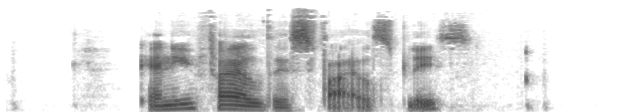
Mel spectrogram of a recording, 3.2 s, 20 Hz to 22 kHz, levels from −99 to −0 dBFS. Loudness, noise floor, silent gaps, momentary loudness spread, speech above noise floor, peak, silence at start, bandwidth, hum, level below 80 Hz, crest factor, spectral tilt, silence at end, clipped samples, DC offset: -30 LUFS; -69 dBFS; none; 8 LU; 39 dB; -8 dBFS; 0.7 s; 15.5 kHz; none; -70 dBFS; 24 dB; -2.5 dB/octave; 0.85 s; under 0.1%; under 0.1%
